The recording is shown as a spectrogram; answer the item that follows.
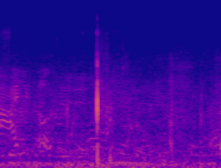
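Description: A single sharp crack of a baseball at home plate about a second in, with voices around it.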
